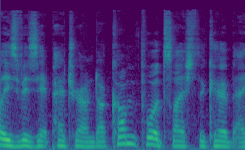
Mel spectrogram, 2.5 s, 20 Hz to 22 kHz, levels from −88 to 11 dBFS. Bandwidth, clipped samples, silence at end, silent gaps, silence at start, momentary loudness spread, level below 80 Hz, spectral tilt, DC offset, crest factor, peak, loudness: 17 kHz; under 0.1%; 0 s; none; 0 s; 4 LU; -54 dBFS; -5 dB/octave; under 0.1%; 14 dB; -14 dBFS; -29 LUFS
